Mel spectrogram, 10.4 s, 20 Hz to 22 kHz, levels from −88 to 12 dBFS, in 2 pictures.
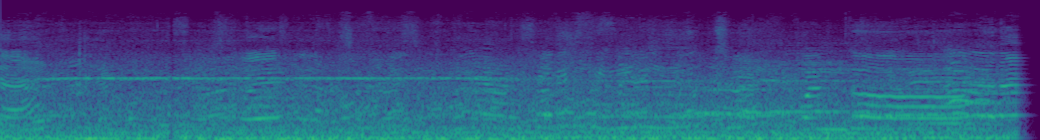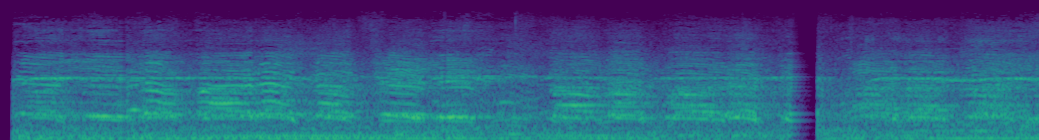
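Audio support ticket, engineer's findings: Short concealed packet loss at 0.84–0.87 s, 5.80–5.83 s and 7.41–7.43 s. Jitter buffer or network: about 10 ms of packets missed decode deadline each time. Decoder concealment extended the preceding sound across the hole, 10 to 20 ms of filled audio, then crossfaded back. Audible as a brief smear or wobble; a short transient can drop out.

Long network dropout, 5.08–5.26 s. Likely cause: stream interruption upstream, roughly 180 ms of audio never delivered. Receiver extrapolated the last sound as a decaying buzz or hiss, then fell to near silence for about 60 ms before real audio resumed further along. Material inside the gap is lost, not delayed.

Burst of packet loss, 9.15–9.29 s. Consecutive packets lost or late, about 120 ms total. Concealment held the last sound and attenuated it across the gap, giving a sustained buzz or fading hiss with no silent stretch. 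Playback resumes later in the timeline; the intervening audio is missing.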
